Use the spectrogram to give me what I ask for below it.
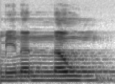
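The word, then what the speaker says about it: مِنَ النَّوْمِ: Maka yang kita dapati dari anjuran ulama itu ya annaumnya ini tidak dipanjangkan, tidak dipanjangkan. Jadi cukup pendek saja. Asalatu khairum minanum.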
